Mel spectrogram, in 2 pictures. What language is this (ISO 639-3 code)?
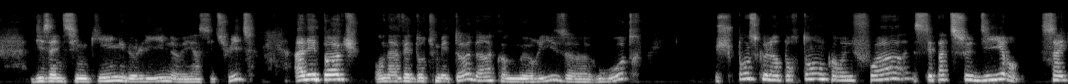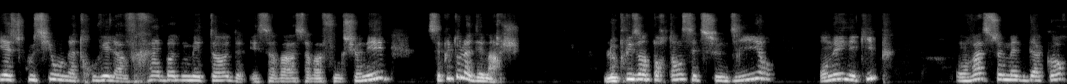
fra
